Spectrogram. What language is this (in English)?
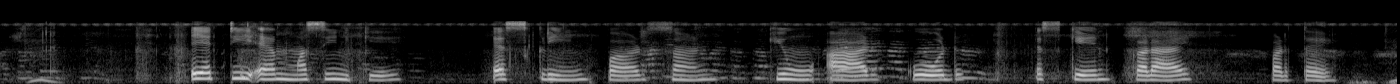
Maithili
